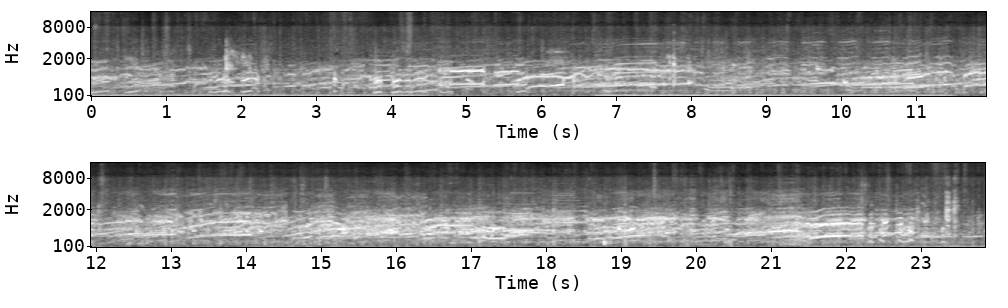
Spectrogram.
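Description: A flock of laying hens clucks and squawks continuously at close range in winter, with busy overlapping calls and a low steady hum underneath.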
